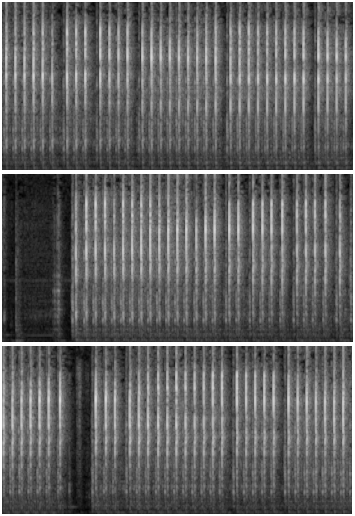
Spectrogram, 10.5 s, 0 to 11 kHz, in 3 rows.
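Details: New-in-box 1985 Epson DX-10 printer printing a Windows 2000 generic text-only test page via the printer port: rapid, even clacking in bursts with short line pauses, no grinding or skipping; printed perfectly, normal printing.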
